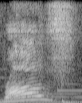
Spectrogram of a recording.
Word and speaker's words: Ros: would it be pronounced roz and it's an s not a z but i mean and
